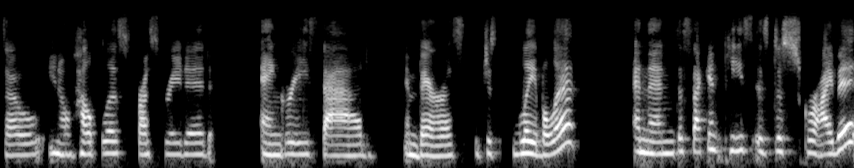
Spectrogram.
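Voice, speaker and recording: Somewhat breathy, a woman at medium pitch talks at a fairly slow pace with ordinary pitch variation. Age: 40s. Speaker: life and relationship coach. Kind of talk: interview. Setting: podcast recording.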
